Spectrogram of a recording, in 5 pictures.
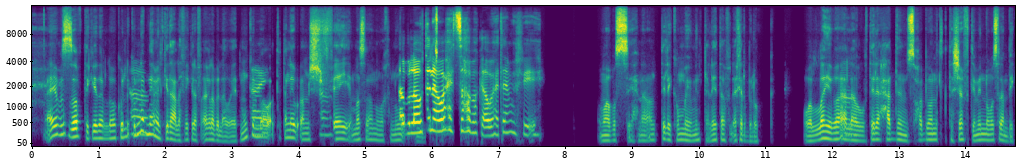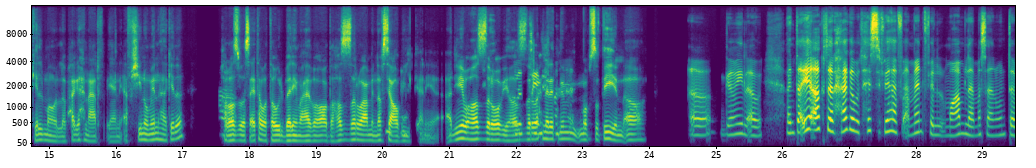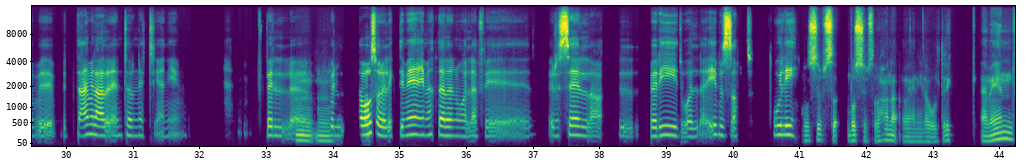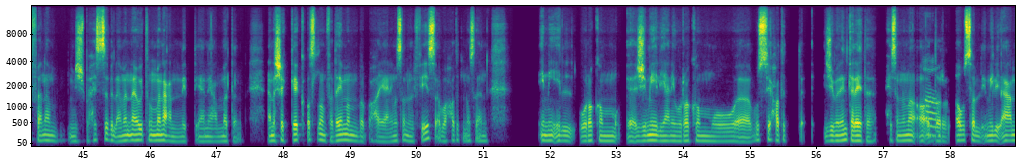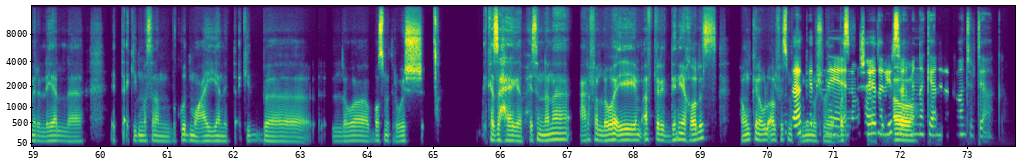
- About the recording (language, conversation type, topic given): Arabic, podcast, إزاي بتحافظ على خصوصيتك على الإنترنت؟
- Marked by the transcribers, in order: tsk; in English: "بلوك"; chuckle; tapping; laughing while speaking: "لطيفة"; other background noise; in English: "إيميل"; in English: "لإيميلي"; in English: "بكود"; tsk; other noise; laughing while speaking: "مِقفّل"; in English: "الأكونت"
